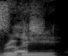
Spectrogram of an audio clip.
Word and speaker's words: RWBY: Yeah, how do you pronounce it? RWBY or whatever. – Yeah, it has the Ruby.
